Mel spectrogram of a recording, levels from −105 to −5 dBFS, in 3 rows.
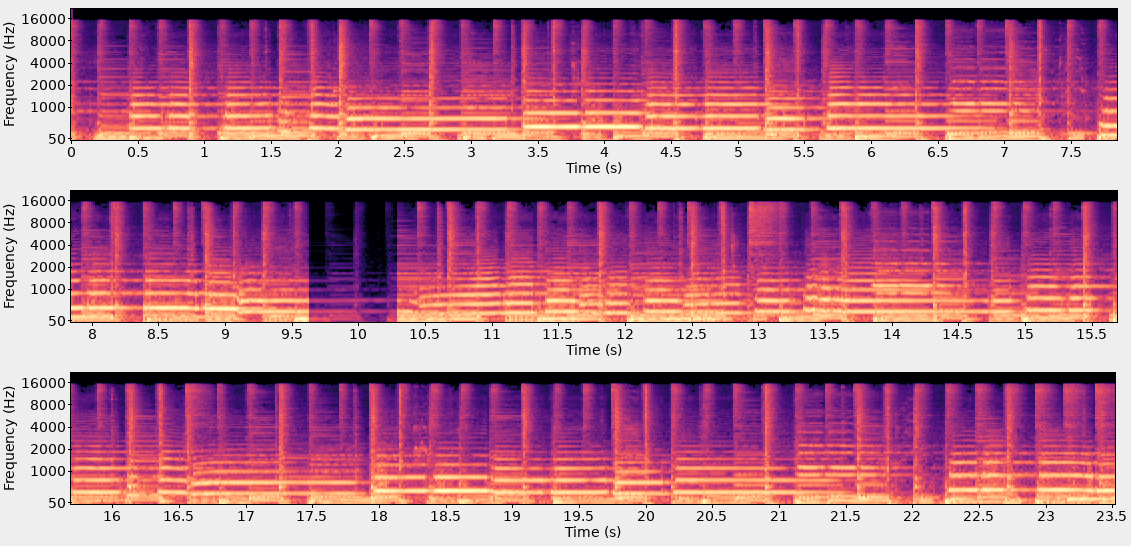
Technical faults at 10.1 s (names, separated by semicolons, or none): audio dropout to a faint residue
